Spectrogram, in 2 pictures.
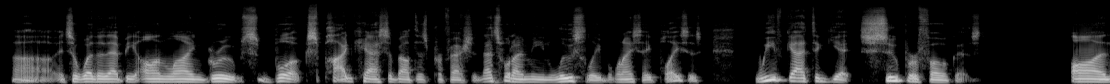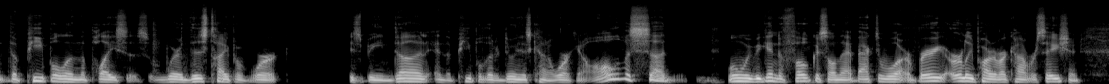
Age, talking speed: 50-69, 200 wpm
